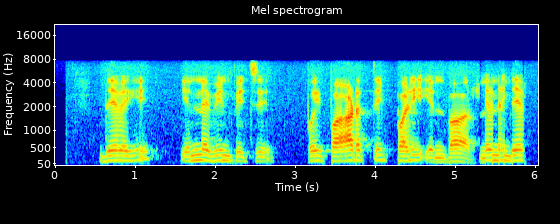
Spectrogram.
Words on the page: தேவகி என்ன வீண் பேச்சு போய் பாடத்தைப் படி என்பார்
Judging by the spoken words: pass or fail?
fail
